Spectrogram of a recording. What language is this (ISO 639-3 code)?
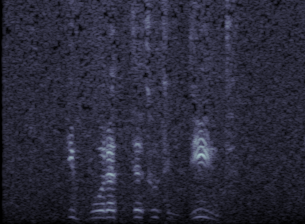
kab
